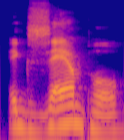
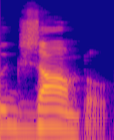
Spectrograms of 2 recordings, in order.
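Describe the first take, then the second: First: "Example" with the A of "cat"; American short A in "Example"; American pronunciation. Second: "example" with a broad "ah", like "ig-ZAHM-ple"; long open A in "example"; High British pronunciation. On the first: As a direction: say "Example" the American way, as "ig-ZAM-ple". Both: Shown as a demonstration. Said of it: "Example will turn into example".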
